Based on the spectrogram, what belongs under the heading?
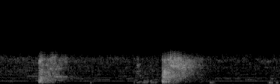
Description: coughing. This is one or three videos I took the other day.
